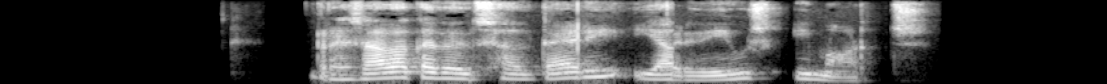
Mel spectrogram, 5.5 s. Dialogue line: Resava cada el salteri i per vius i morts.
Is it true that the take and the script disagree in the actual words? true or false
false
